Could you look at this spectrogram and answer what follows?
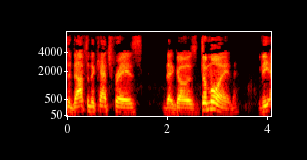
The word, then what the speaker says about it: Des Moines: And Des Moines is spelled D-E-S-M-O-I-N-E-S. So each of these two words ends in an S, but both of these S's are silent.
